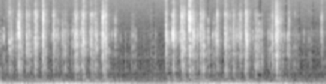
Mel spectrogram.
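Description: Fingertips of both hands type continuously on a full-size plastic computer keyboard with red and blue backlit keys and low-profile keycaps. The result is a rapid, steady stream of short, bright key taps that die away almost instantly. A constant low hum sits underneath the whole clip.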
